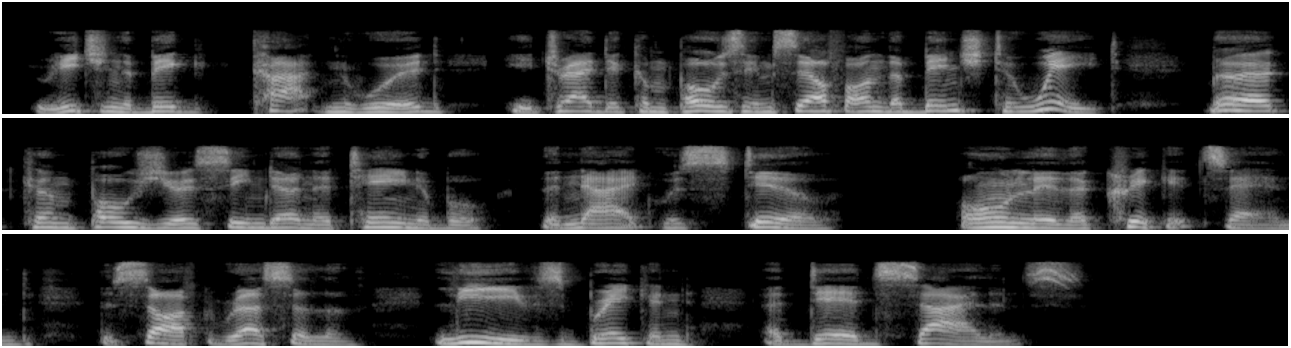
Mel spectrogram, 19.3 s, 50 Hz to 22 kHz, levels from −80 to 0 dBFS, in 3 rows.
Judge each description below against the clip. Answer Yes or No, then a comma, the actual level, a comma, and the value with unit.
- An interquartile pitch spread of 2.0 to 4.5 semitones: Yes, average, 3.8 semitones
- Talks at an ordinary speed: No, slow, 110 wpm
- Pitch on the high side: No, medium, 150 Hz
